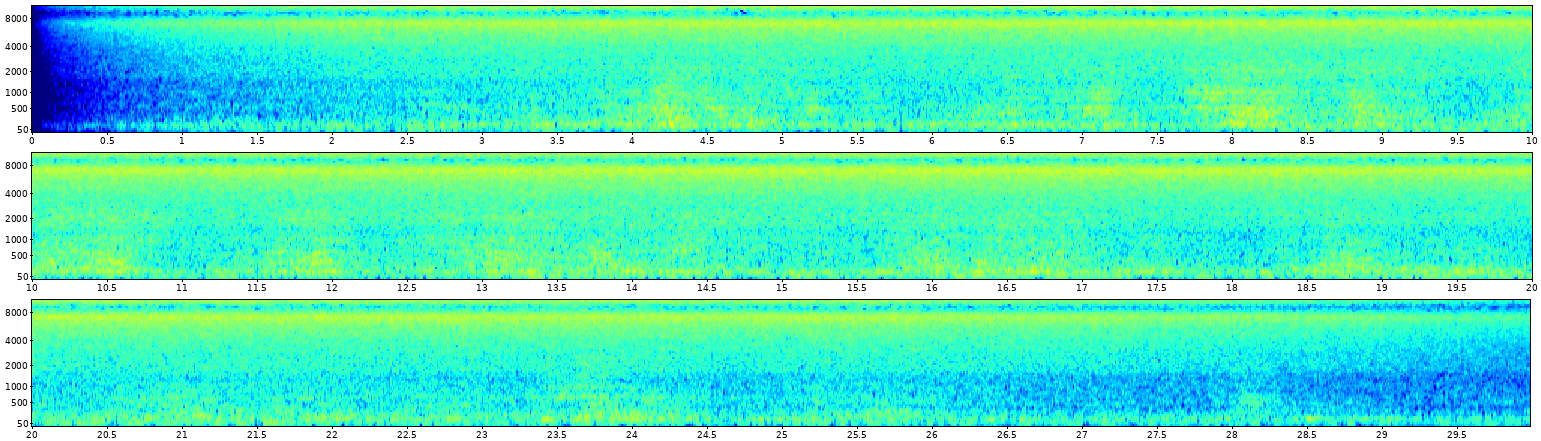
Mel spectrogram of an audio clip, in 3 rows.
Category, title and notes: Sound effects > Vehicles
AEROJet-Samsung Galaxy Smartphone, CU Pass Overhead in Rain 01 Nicholas Judy TDC
A jet passing overhead in rain.
jet, overhead, pass, Phone-recording, rain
